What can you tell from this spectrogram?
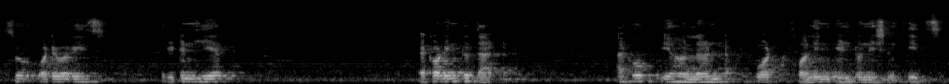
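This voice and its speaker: A man's voice: medium pitch, flat delivery, a little slow, long pauses, a little mellow, echoey room, big-room sound, slight background noise, low-quality recording. A male teacher explaining intonation to a class, repeating points and checking that students follow. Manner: repetitive, asks for confirmation. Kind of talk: classroom lecture.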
